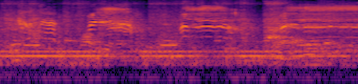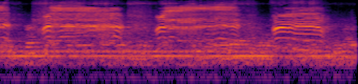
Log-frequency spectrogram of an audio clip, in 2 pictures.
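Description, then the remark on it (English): A newborn baby cries just after birth, heard through the door of the parents' room, in a steady series of loud, high-pitched wails, about eight bursts separated by brief gasping pauses, with a faint low hum underneath. “And as we were waiting to go into their room through the door, you could hear the baby crying.”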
